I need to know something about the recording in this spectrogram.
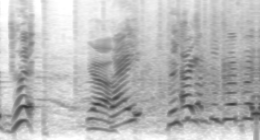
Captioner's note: crowd claps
